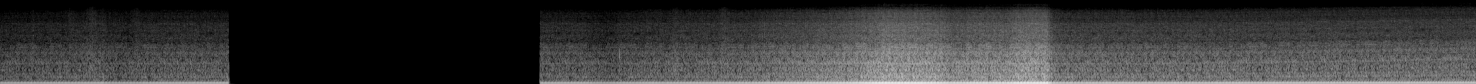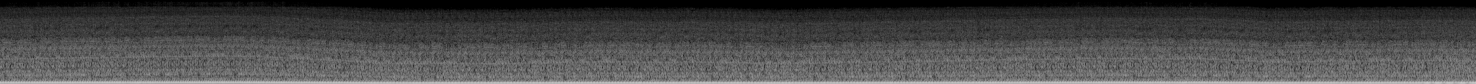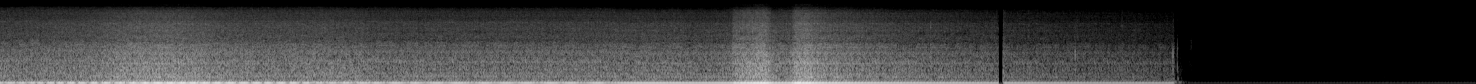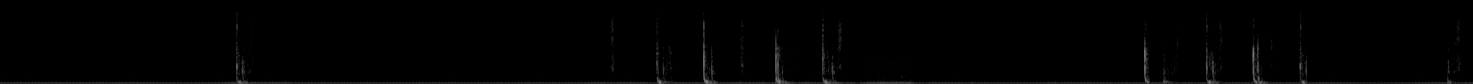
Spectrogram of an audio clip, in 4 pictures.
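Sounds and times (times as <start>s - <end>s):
car engine and road rumble: 0.0s - 2.3s, 5.4s - 41.3s
rushes of noise: 24.1s - 41.2s.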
